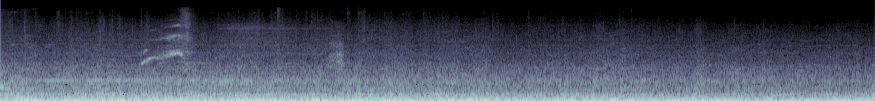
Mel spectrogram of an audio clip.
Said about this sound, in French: Quand un avion décolle, que je suis dans l'avion. PNC, position décollage. Le jet, quand il passe au réacteur.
